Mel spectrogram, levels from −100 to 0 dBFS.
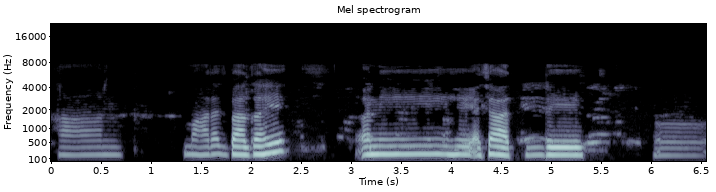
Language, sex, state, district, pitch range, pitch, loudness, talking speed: Marathi, female, Maharashtra, Nagpur, 185-255 Hz, 195 Hz, -28 LUFS, 80 wpm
